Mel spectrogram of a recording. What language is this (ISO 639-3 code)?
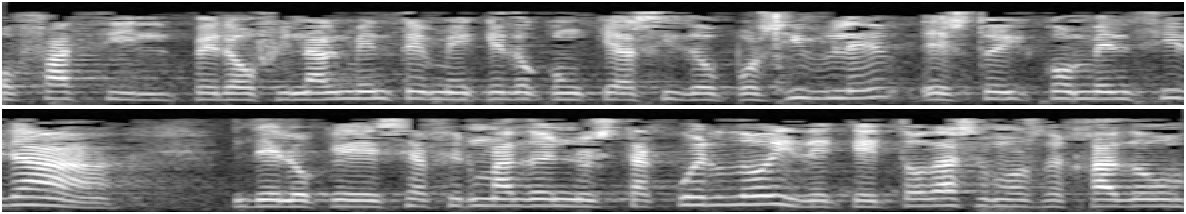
spa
